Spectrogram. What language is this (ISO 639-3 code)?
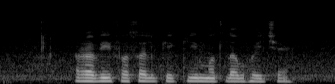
mag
